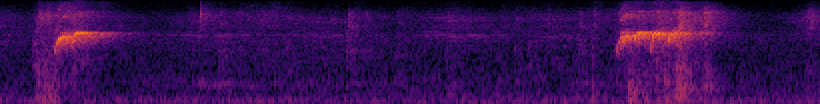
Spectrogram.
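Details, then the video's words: Female Belgian canary soliciting mating, giving two bright whistled calls about three seconds apart, the first trailing into a long thin sustained tone, over a quiet background. "Canário Belga Fêmea Pedindo Gala"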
